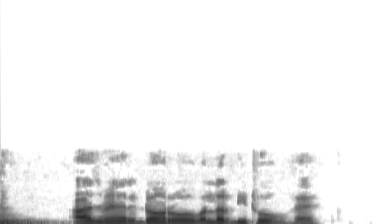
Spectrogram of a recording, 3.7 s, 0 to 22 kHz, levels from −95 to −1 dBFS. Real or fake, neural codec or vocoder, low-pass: real; none; 7.2 kHz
